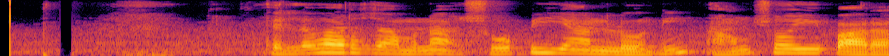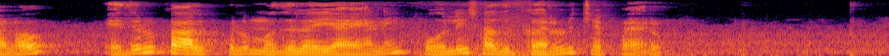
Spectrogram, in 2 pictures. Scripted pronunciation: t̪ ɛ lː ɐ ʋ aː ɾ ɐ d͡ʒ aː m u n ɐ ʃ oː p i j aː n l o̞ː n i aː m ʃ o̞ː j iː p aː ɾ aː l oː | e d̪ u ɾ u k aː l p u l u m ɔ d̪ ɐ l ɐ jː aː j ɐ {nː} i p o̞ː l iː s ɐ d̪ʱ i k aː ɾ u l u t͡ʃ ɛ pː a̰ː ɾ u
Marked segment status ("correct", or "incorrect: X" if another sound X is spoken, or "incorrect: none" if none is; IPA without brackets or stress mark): incorrect: n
